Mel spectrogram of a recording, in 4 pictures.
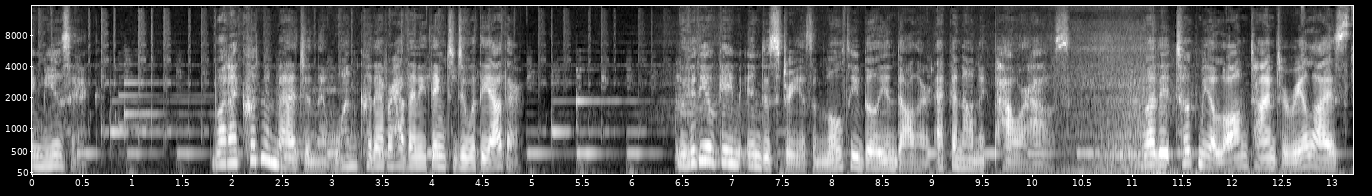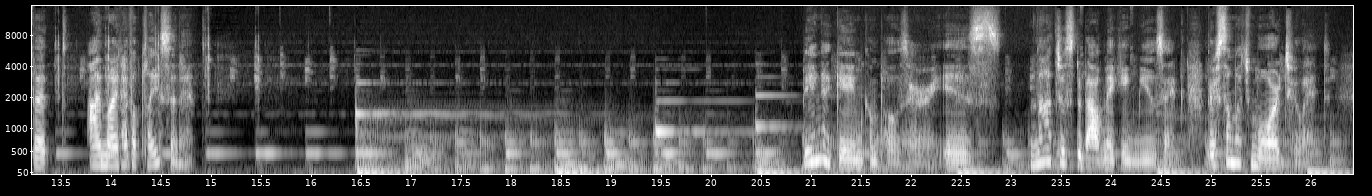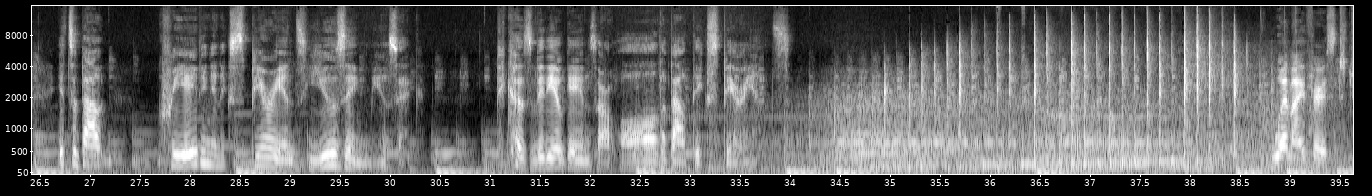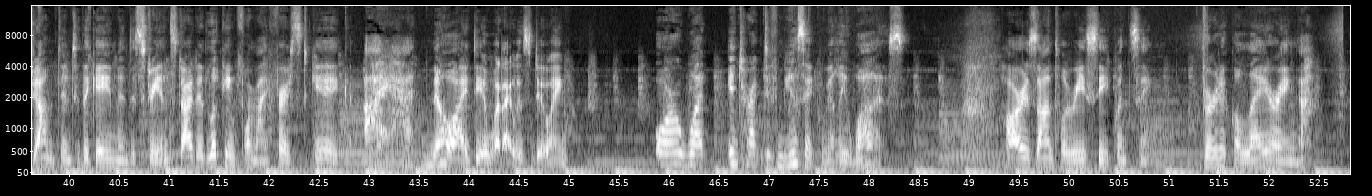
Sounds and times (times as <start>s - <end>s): Speech: 0.0s - 0.7s, 1.8s - 4.9s, 6.4s - 10.4s, 11.1s - 15.0s, 20.9s - 30.3s, 31.1s - 34.0s, 38.8s - 45.0s, 45.9s - 48.4s, 49.4s - 52.5s
Music: 0.0s - 52.8s.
